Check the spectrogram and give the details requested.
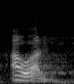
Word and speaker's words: hour: এখানে এ বা এন, যেহেতু এই যে এই এখানে এইচ এর উচ্চারণটা ওর মতো হয়েছে, সুতরাং এ ব্যবহার না করে এখানে এন ইউজ করতে হবে। হি drives the কার 60 kilometres an আওয়ার।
